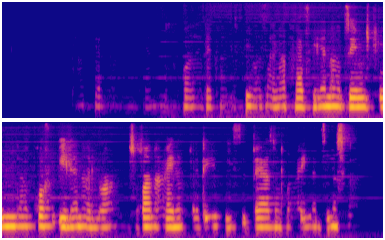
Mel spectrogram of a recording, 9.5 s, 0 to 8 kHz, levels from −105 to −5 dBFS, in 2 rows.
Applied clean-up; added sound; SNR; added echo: neural mask model DeepFilterNet 3.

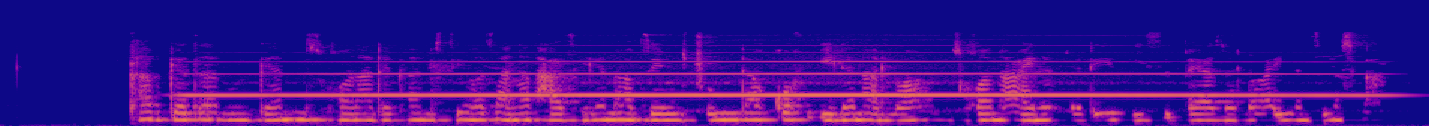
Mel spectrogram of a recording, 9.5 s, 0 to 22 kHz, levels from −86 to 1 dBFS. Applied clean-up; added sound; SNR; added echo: none; Wind instrument, woodwind instrument; 0 dB; none.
